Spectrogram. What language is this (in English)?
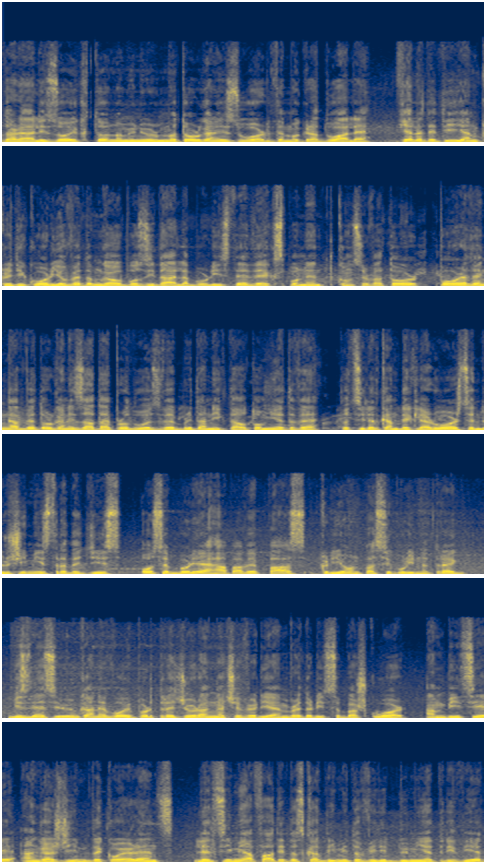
Romanian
